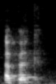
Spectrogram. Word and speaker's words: epoch: to me like the the next epoch you know that's how you pronounce it epic um the next uh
